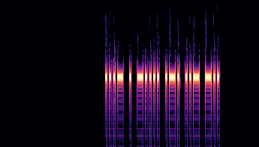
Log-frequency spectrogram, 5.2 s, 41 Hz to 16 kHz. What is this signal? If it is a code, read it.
Morse code, heard as a keyed tone, about 30 wpm, 700 Hz. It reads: VE6RUD
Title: DXCC-100 Call Signs - 6 Characters - Repeated 3x - 30wpm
